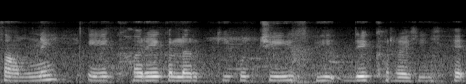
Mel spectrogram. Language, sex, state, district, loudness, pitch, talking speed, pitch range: Hindi, female, Madhya Pradesh, Dhar, -18 LUFS, 185 Hz, 140 wpm, 175-195 Hz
